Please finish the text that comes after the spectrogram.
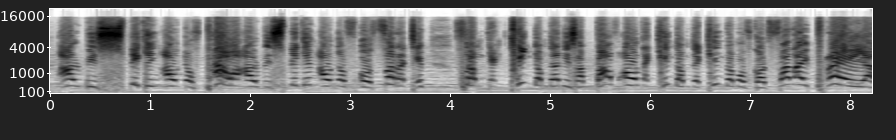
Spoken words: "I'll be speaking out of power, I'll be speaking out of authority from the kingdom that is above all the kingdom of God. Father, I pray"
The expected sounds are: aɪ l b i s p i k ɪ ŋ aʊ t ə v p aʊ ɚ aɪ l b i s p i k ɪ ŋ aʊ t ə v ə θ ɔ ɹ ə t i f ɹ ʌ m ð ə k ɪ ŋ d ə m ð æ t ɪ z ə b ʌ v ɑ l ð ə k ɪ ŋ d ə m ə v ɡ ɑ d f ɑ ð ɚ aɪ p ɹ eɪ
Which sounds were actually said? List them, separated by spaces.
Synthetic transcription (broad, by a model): aɪ l b i s p i k ɪ ŋ aʊ t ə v p aʊ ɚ aɪ l b i s p i k ɪ ŋ aʊ t ə v ə θ ɔ ɹ ə t i f ɹ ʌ m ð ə k ɪ ŋ d ə m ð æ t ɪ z ə b ʌ v ɑ l ð ə k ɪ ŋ d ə m ə v ɡ ɑ d f ɑ ð ɚ aɪ p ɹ eɪ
